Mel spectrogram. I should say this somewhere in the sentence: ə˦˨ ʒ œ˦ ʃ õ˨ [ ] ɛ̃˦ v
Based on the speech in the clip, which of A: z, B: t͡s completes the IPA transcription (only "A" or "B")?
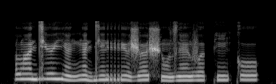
A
